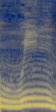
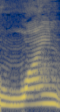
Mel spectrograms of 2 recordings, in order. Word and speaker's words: wind: Alright, attention, ce n'est pas to wind up. Non, c'est to wind up.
